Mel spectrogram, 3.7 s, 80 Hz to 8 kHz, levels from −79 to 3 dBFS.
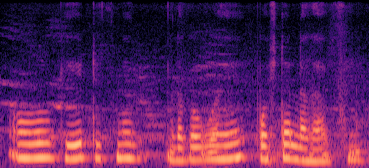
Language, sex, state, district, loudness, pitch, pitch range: Hindi, female, Madhya Pradesh, Bhopal, -16 LUFS, 200 Hz, 185-210 Hz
